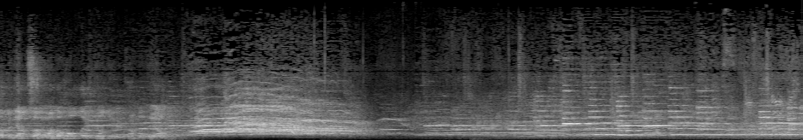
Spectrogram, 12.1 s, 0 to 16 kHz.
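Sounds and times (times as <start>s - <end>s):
bell-like keyboard notes: 0.0s - 2.9s, 6.2s - 12.0s
crowd cheering and shouting: 2.3s - 8.0s.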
